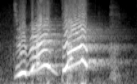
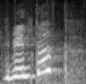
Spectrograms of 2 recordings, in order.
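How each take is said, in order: First: High, loud shouted accusation; furious shout. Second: Said in the usual way. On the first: Acted. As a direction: scream the question at him. Wife confronts husband about daughter.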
